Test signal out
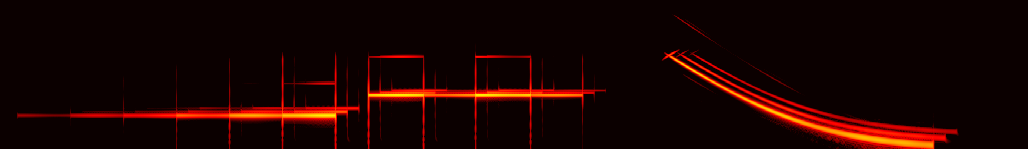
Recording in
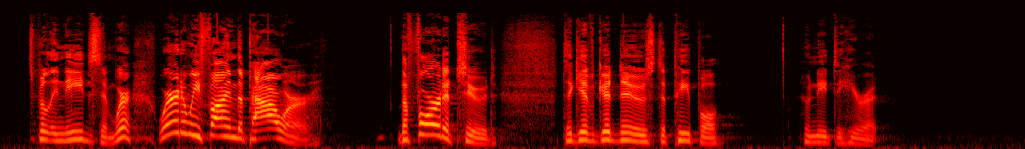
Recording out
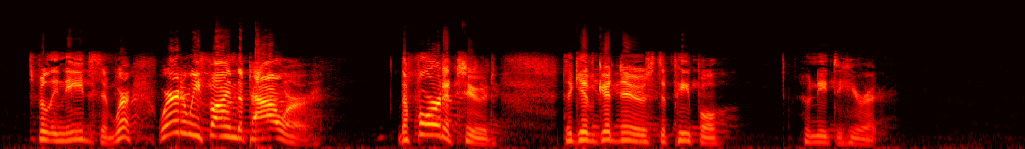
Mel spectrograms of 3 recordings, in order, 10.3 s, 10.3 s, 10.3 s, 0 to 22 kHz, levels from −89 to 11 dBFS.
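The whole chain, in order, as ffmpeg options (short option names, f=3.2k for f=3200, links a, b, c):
-filter_complex "[0:a]afftfilt=real='re*pow(10,7/40*sin(2*PI*(0.98*log(max(b,1)*sr/1024/100)/log(2)-(-1.3)*(pts-256)/sr)))':imag='im*pow(10,7/40*sin(2*PI*(0.98*log(max(b,1)*sr/1024/100)/log(2)-(-1.3)*(pts-256)/sr)))':win_size=1024:overlap=0.75,acrossover=split=4300[a][b];[b]acompressor=threshold=-39dB:ratio=4:attack=1:release=60[c];[a][c]amix=inputs=2:normalize=0,highshelf=f=2k:g=9.5,aresample=11025,aresample=44100,asplit=2[d][e];[e]asplit=2[f][g];[f]adelay=116,afreqshift=140,volume=-22dB[h];[g]adelay=232,afreqshift=280,volume=-32.5dB[i];[h][i]amix=inputs=2:normalize=0[j];[d][j]amix=inputs=2:normalize=0,acontrast=82,volume=-6dB"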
